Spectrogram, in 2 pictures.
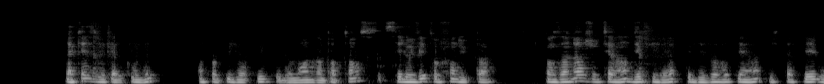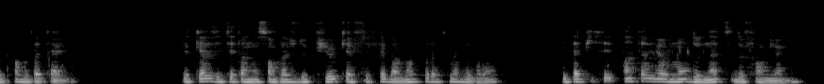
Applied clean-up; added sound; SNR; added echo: neural mask model DeepFilterNet 3.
